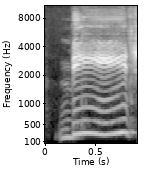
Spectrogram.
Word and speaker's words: beach: Beach y no beach. Beach, beach. Hay que sonreír.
